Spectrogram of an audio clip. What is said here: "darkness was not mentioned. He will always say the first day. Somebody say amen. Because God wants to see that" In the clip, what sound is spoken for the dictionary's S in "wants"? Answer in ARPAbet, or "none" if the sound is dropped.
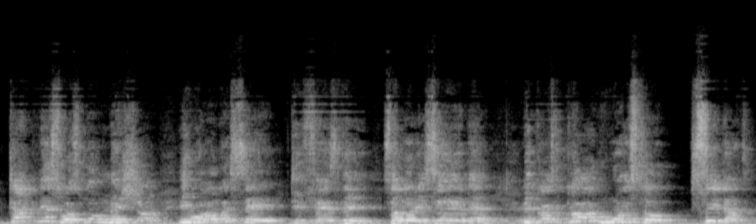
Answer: S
